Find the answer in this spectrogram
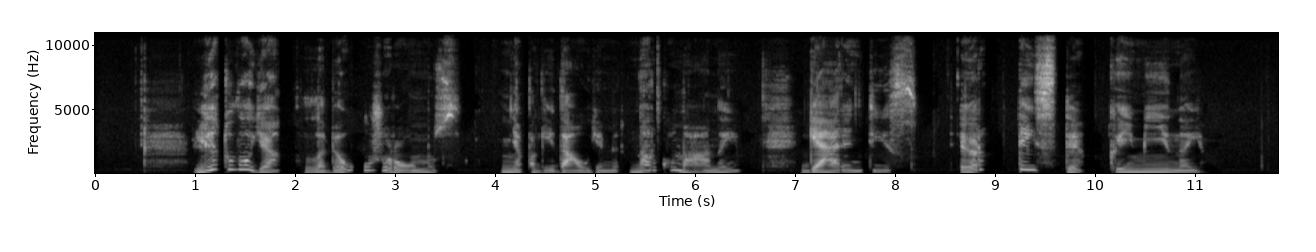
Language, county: Lithuanian, Klaipėda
